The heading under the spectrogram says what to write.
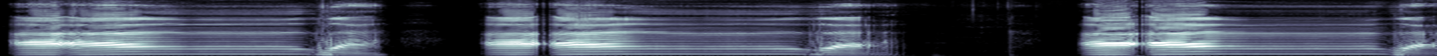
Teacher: tapi disamarkan ke huruf setelahnya maka di sini cara membacanya adalah nunnya disamarkan kepada huruf Dal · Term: ikhfa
